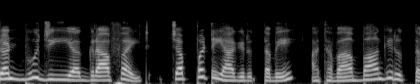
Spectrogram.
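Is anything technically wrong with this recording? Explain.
No, this is speech carried over a Bluetooth mSBC headset link working as designed: the band stops at about 7.7 kHz and loud syllables carry only the light graininess that wideband headset codec always leaves.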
